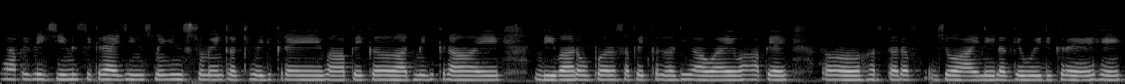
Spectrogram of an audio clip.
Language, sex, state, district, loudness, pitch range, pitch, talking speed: Hindi, female, Uttar Pradesh, Jalaun, -27 LUFS, 210-225 Hz, 215 Hz, 200 wpm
